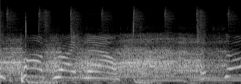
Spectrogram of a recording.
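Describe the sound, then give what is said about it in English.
A crowd at a Columbus Quest game in the ABL women's professional basketball league roars and cheers continuously, with many overlapping shouts, whoops and yells rising over a dense, loud wash of noise, sharp vocal bursts popping out every half second or so. “she is pumped right now. And so is this crowd.”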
